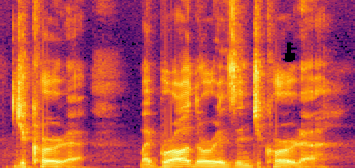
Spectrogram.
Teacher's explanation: R ketemu t ketemu vokal a berarti t-nya diganti D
